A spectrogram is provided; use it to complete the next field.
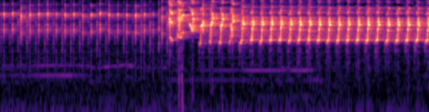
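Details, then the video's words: Lovebird of the fighter type, giving a long ngekek trill used to provoke other lovebirds: a softer rapid chatter, then a sudden loud, harsh, fast-pulsed trill of about seven notes per second that runs on steadily. "Pancingan Lovebird fighter Ngekek Panjang,Suara Burung Lovebird Gacor Ngekek Panjang"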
